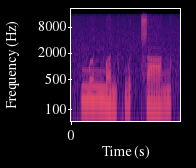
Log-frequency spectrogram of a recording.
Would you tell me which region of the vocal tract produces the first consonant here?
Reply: lips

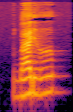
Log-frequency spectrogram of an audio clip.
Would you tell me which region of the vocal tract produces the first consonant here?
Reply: lips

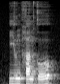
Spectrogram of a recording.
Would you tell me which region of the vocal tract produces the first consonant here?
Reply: palate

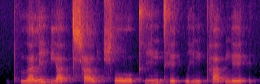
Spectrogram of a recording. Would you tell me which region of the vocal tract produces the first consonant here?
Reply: lips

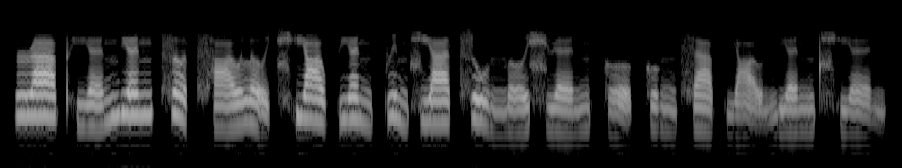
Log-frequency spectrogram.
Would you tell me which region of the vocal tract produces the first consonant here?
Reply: retroflex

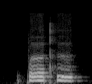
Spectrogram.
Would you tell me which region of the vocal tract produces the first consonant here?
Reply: lips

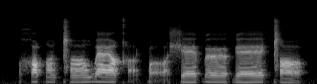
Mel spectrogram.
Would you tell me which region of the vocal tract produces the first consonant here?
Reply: uvula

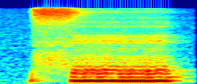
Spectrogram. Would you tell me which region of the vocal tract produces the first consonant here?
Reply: tongue tip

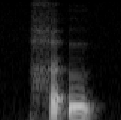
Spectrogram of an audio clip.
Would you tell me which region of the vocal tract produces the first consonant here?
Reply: throat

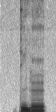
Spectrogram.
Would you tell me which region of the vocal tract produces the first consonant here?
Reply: velum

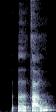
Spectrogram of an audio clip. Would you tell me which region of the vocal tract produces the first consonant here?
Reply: throat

